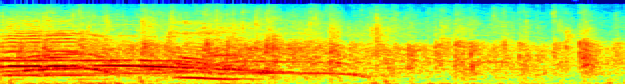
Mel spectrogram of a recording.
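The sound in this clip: An audience applauds and cheers a comedian taking the stage. A voice rings out over the opening as dense clapping begins loud and then thins gradually, with a few whoops scattered through it.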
